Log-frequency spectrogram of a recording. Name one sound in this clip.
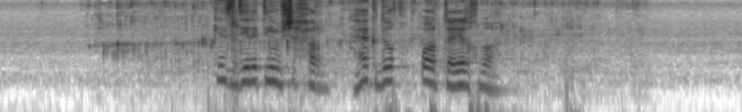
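Tea pours into a glass with a steady splashing trickle.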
